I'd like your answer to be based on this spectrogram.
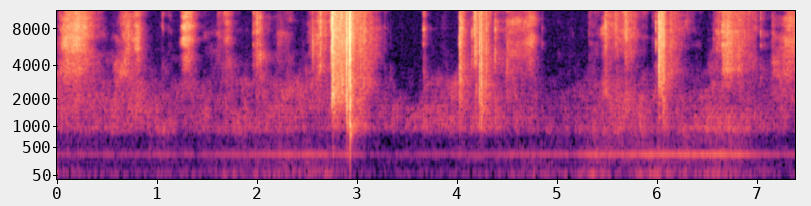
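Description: Both hands crush and rub small, semi-hard clumps of damp brown sand between fingers and palms over a pink plastic basin full of loose sand, crumbling the solid clumps. Bright, gritty crunches and crackles come in short bursts, with the sharpest, loudest snap near the three-second mark, over a faint steady tone. The loose sand trickles softly back into the basin.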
